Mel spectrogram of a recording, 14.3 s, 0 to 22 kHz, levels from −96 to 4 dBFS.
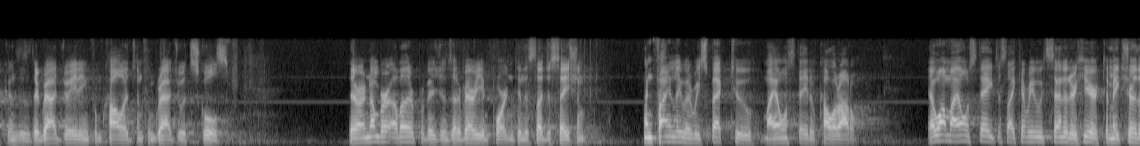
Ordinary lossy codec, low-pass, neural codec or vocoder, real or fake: MP3, 64 kbps; 7.2 kHz; none; real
